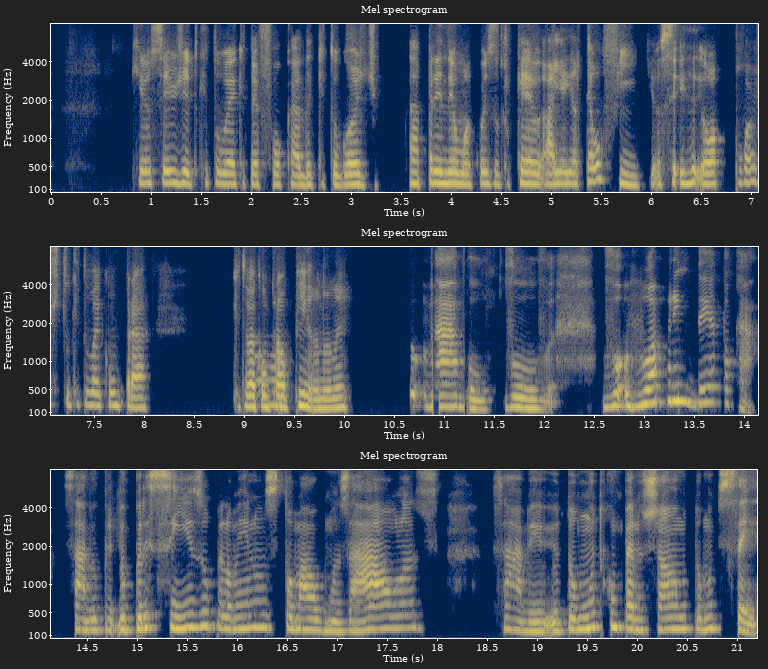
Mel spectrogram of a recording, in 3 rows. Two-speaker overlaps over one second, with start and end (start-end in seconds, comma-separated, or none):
none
